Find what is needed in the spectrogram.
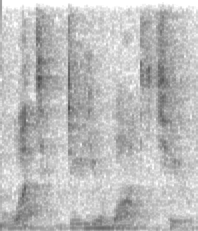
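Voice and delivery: "want to" as two clear words, nothing linked; over-clear teacher's "What do you want to"; classroom English. Shown as a demonstration. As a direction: pronounce each word of "What do you want to" fully. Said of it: "Isso é bem inglês da aula, que é muito claro".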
